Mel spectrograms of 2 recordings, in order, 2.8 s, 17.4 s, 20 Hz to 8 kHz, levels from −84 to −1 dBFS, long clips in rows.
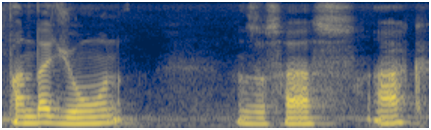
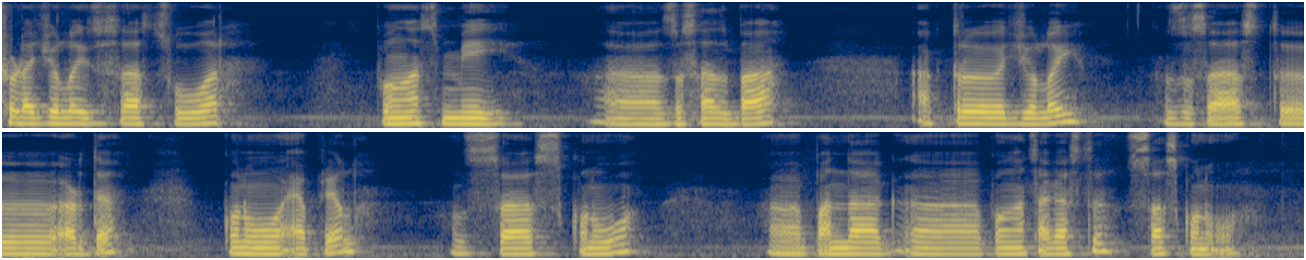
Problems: background sounds at intervals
